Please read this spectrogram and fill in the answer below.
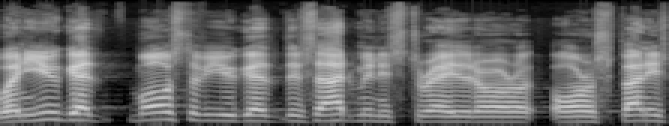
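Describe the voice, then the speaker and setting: Recorded very cleanly with a silent background and a dry, close sound with no echo, a man with a Finnish accent speaks at a moderate pace in a high pitch, his tone bright and sharp and his intonation fairly even. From Finland. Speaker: IT security expert. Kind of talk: conference keynote.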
